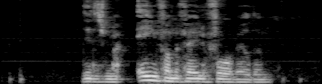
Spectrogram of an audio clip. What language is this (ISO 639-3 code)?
nld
